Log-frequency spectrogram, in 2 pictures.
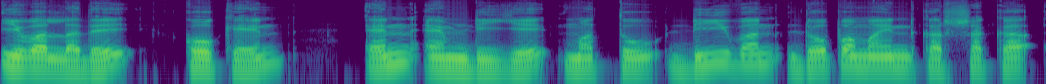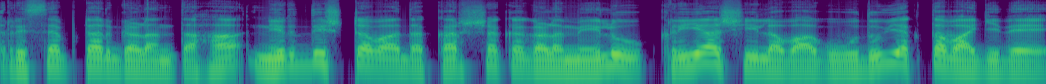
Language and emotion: Kannada, neutral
